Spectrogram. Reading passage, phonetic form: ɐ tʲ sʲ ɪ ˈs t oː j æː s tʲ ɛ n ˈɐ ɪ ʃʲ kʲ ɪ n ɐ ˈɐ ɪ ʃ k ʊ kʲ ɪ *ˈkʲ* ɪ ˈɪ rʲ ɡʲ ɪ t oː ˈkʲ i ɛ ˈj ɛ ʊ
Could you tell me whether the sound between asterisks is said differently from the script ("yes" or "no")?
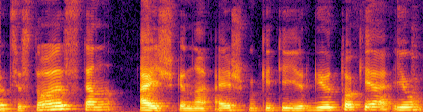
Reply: yes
